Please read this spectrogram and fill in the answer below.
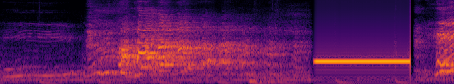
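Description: Two women laughing and giggling. Just past the three-second mark comes a loud, steady test-card beep: one unchanging tone lasting about a second that cuts off suddenly with a click, the tone that goes with colour bars edited into the video.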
